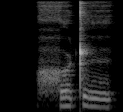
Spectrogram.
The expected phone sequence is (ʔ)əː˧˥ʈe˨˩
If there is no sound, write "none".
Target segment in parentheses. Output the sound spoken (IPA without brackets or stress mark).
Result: h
